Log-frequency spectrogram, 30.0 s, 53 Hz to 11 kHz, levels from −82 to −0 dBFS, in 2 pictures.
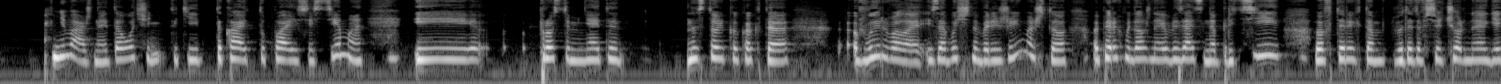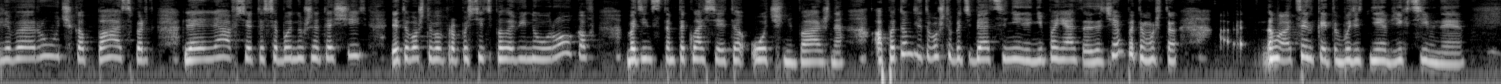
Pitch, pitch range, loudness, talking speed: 260 Hz, 245-275 Hz, -22 LUFS, 135 wpm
